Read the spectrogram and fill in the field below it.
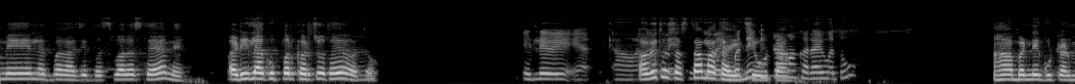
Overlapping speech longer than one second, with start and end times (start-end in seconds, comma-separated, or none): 6.4-7.9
